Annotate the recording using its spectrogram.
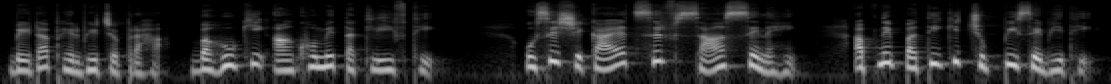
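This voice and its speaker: A woman narrates a cartoon story in a dramatic way, her pitch rising and falling a great deal. The recording is close and dry, with no room sound. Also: lively intonation, normal speed, dry recording.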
